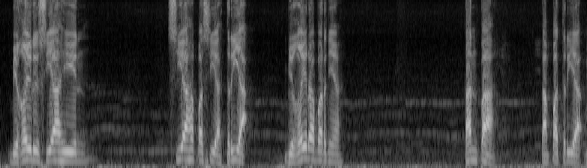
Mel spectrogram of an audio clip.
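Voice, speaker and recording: A man's voice: fairly high pitch, sharp tone. Indonesian man teaching Arabic grammar. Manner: explains and quizzes students, mixing Arabic terms. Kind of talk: classroom lesson. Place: study hall with students.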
